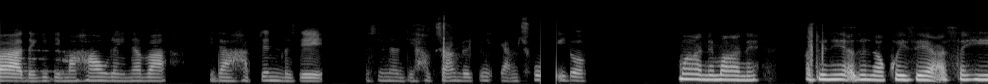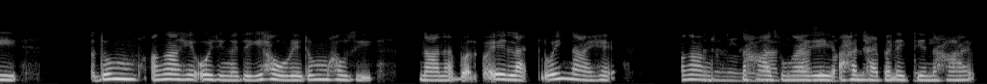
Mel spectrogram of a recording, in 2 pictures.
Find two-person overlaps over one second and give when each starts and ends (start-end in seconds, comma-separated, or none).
16.9-19.2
